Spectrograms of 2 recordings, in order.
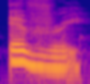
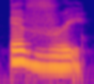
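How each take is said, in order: First: The word is said with two syllables. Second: The same.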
